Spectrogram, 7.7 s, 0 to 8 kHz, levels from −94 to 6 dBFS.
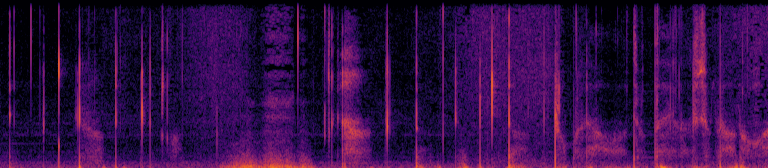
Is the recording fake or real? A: real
